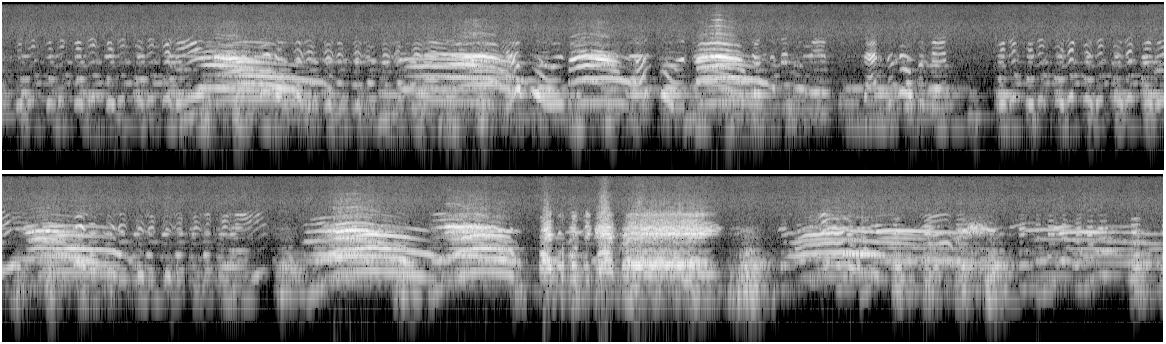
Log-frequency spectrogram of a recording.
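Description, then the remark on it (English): A woman's voice imitates cats, calling them with a long, nearly unbroken run of loud meows and yowling calls, each rising and falling in pitch. “For you can hear her calling cats at any time of night.”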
